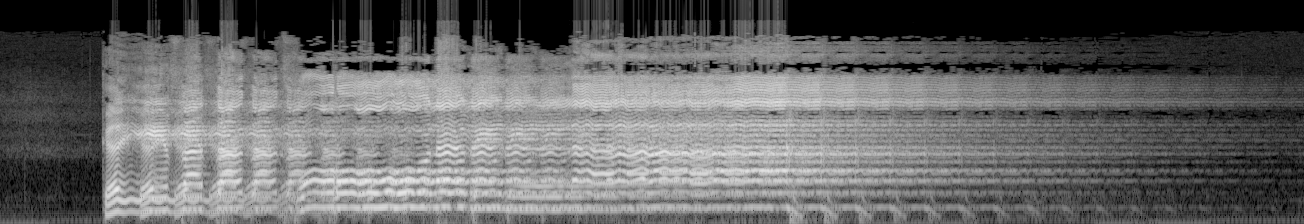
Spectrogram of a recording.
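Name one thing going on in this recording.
A man chants in a long, drawn-out melodic voice through a loudspeaker, slowly fading at the end.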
